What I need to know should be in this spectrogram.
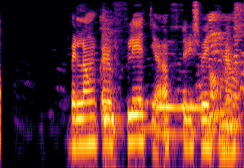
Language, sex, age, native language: Icelandic, male, 12, Icelandic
